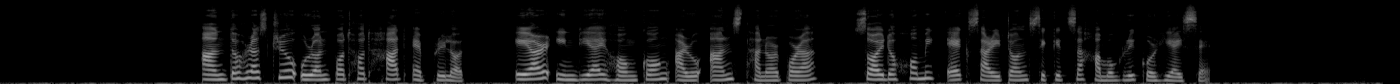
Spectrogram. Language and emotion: Assamese, neutral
